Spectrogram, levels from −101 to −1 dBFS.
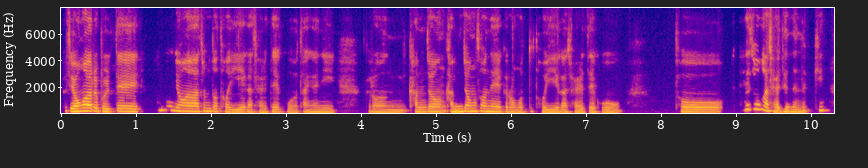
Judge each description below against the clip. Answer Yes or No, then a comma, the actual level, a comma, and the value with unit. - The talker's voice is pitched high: No, medium, 175 Hz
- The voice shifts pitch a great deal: No, average, 4.2 semitones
